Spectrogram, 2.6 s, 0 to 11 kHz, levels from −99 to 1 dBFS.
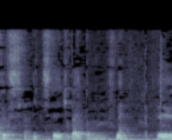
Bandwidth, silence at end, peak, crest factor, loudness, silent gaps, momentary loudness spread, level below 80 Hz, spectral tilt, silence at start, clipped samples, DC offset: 9 kHz; 0 s; -14 dBFS; 16 dB; -32 LUFS; none; 9 LU; -40 dBFS; -6 dB/octave; 0 s; under 0.1%; under 0.1%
